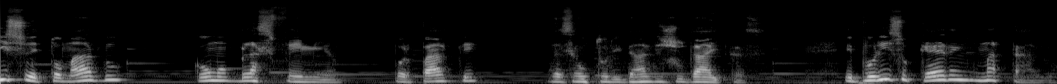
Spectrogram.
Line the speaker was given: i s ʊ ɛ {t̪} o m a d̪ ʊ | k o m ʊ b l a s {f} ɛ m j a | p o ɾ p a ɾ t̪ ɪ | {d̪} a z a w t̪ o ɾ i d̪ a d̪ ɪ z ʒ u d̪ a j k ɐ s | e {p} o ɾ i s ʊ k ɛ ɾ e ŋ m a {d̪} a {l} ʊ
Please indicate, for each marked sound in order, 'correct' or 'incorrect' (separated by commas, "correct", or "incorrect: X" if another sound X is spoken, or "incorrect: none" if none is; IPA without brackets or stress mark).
correct, correct, correct, correct, incorrect: t̪, correct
